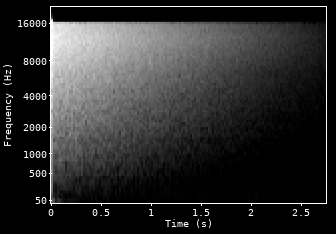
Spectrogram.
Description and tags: MAM ADX-1 is a german made analog drumbrain with 5 parts, more akin to a Simmons/Tama drum synth than a Roland Tr-606 and the likes.
mam, adx-1, drumbrain, metal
